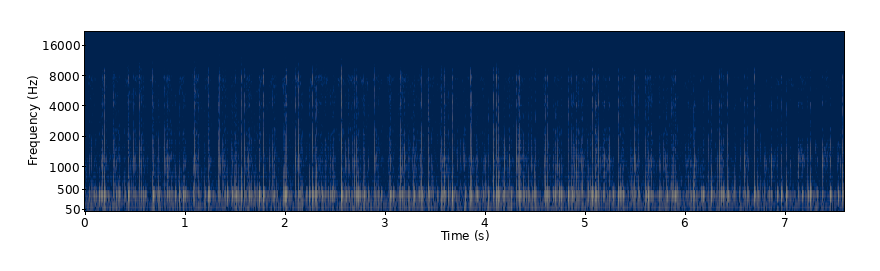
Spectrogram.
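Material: Bamboo.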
